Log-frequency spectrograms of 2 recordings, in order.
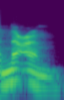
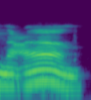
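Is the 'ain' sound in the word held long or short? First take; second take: short; long. First: The ain sound is short and not drawn out. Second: The ain sound is lengthened and drawn out. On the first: The speaker calls it right. "tidak terlalu panjang ainnya" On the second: The speaker calls it wrong. "itu nggak boleh jadi"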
